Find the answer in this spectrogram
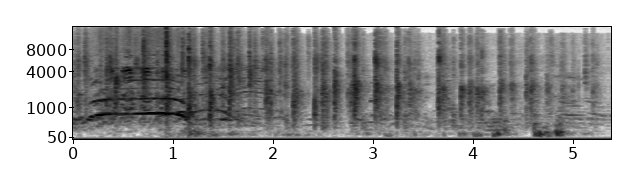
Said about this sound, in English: There's applause.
